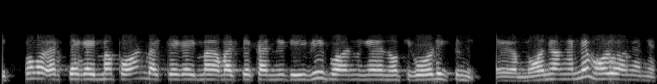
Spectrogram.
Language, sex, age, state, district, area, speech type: Malayalam, female, 60+, Kerala, Kasaragod, rural, conversation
